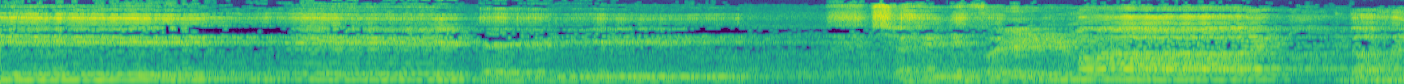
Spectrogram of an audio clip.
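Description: Male chanting of a Muharram salam, a lament for Imam Hussain, in Urdu, sung in long held notes. There are brief breaks between phrases about five, nine and thirteen seconds in.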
